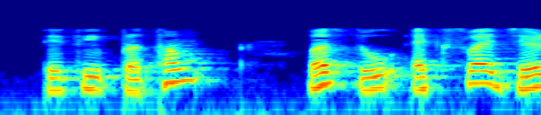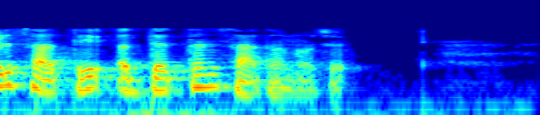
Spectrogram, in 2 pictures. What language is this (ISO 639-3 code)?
guj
